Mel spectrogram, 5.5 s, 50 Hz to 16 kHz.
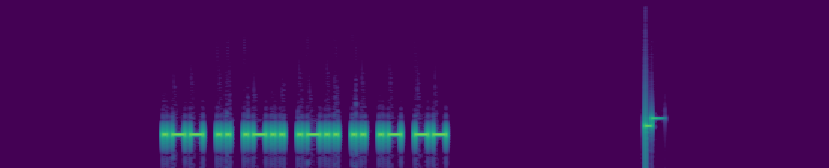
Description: Morse code, heard as a keyed tone, about 40 wpm, 700 Hz. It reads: WILLIAM
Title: USA Common Names - 40wpm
